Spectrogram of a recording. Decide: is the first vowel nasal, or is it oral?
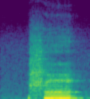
nasal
